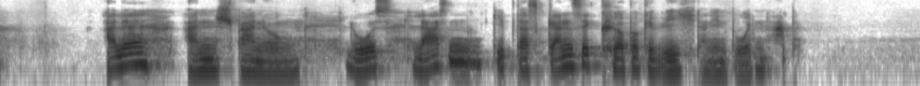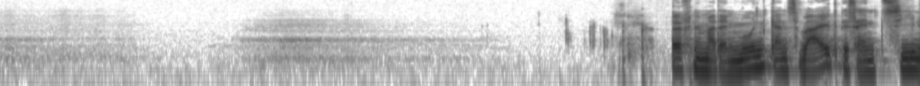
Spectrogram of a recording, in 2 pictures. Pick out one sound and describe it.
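A man speaks calmly and warmly, close to a microphone.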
